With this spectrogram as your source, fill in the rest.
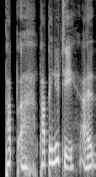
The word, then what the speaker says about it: Papinutti: Today I'm with uh, Papinutti. Did I say it wrong this time? The first time I said it correct. Is this right? Yes, it's fine. It's right.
